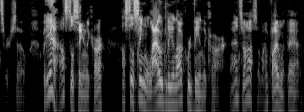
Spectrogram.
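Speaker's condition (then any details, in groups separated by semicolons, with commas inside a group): Cleft lip and palate; nose still slightly crooked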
